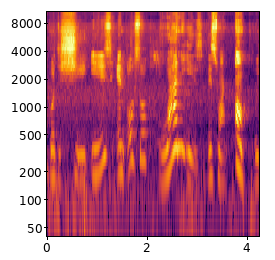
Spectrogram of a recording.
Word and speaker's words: on: We have got she is and also one is this one. We call it we pronounce this one through the nazal past. It is a it has got a naza sound. So it's on.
